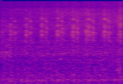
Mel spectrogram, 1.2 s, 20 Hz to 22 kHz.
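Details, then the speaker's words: 1997 Mercedes S500 Coupe (W140) V8: steady even idle with soft regular pulse, light mechanical tick and smooth low hum; sounds healthy. "But it sounds good, doesn't it?"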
